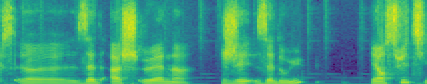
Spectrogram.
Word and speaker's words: Zhengzhou: Et le billet est au nom de Giovanni Telkmar pour une destination en Chine qui s'appelle alors il faut que je le prononce bien, Chengzhou, donc Zhengzhou.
